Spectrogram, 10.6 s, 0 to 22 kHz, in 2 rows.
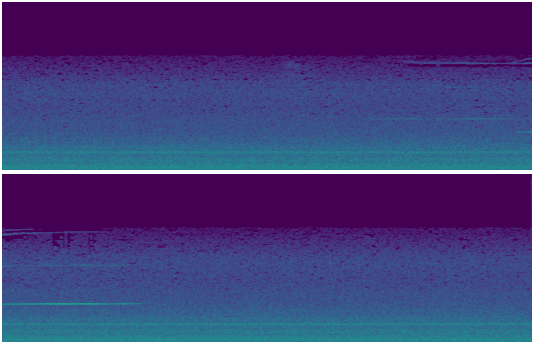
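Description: Inside a NABI 40-SFW transit bus near the rear: the Cummins ISL9 diesel and the bus's running gear give a steady rumble and hiss, with a thin high whine running throughout. A brief high-pitched squeal rises just before the middle, as the bus starts to inch forward.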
